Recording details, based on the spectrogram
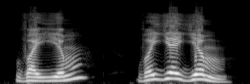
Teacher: என்னோட நாக்கு அடுத்த எழுத்தான யாவை உச்சரிக்க தயாராயிடுது. அதனால அந்த ஐ சத்தம் பாதியிலேயே துண்டிக்கப்படுற மாதிரி ஒருஃபீல் வருது.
